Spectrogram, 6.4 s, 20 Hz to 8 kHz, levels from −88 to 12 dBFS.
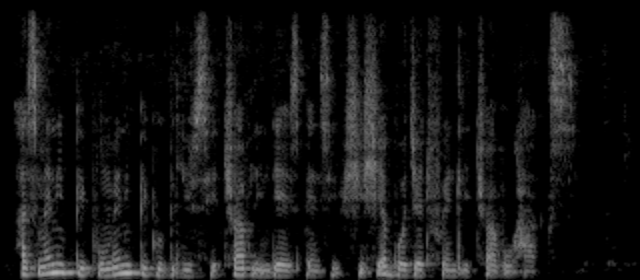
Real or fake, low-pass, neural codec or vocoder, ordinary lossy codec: real; none; none; none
